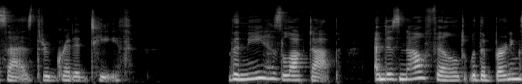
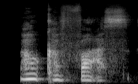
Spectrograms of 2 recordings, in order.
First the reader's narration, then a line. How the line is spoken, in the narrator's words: says Dorian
